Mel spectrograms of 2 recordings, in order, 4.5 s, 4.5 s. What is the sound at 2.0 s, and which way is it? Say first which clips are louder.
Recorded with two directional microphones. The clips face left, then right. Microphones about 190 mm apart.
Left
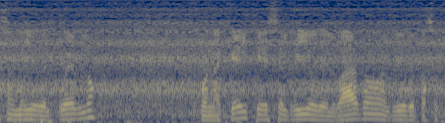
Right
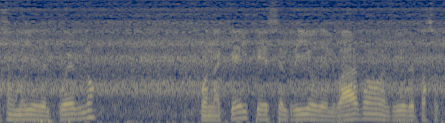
Speech: right 1 dB; 5° right (ahead or behind).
